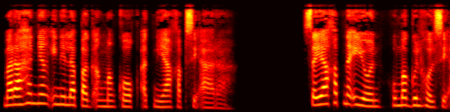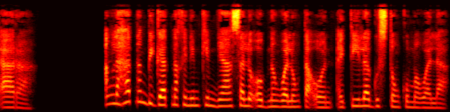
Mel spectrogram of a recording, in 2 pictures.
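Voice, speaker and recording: A woman reads a scripted romance drama in a measured storytelling voice. Her pitch sits in the middle range for a woman. The sound is dry and close, with no room around it. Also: animated, a little mellow, dry recording. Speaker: story narrator.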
